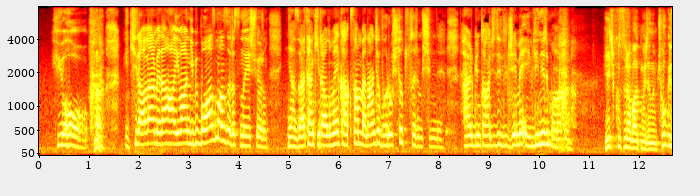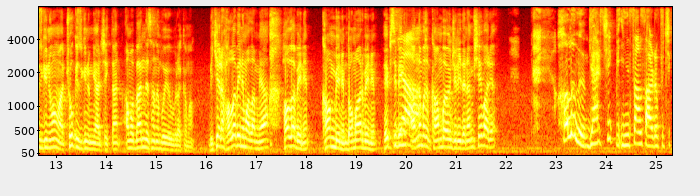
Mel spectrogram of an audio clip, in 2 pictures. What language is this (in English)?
Turkish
